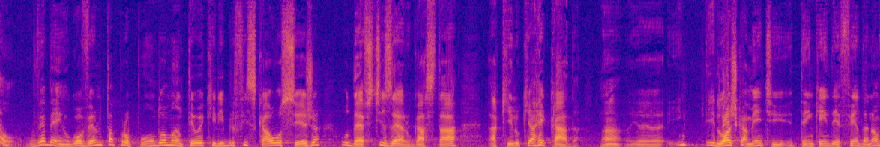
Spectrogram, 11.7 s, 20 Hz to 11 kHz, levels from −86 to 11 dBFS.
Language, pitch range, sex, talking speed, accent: English, 135-210 Hz, male, 145 wpm, Brazilian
